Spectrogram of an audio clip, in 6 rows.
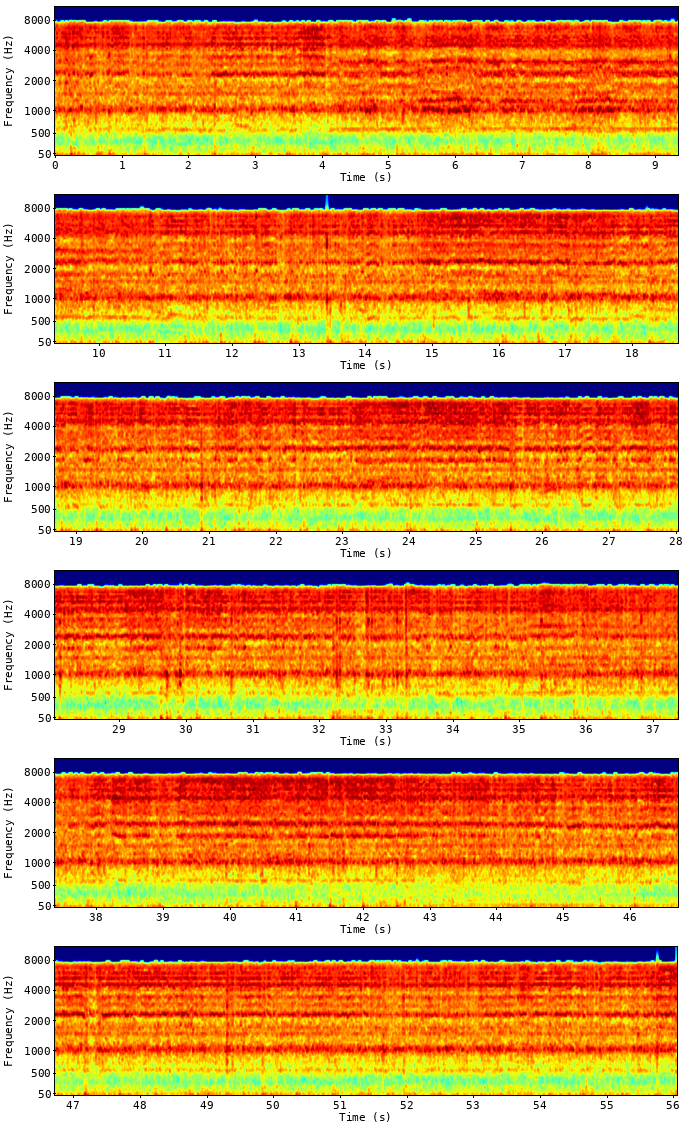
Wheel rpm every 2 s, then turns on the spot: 160, 150, 150, 150, 150, 150, 150, 160, 150, 150, 160, 160, 160, 160, 160, 160, 160, 160, 160, 160, 160, 160, 160, 150, 150, 150, 150, 150.
none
